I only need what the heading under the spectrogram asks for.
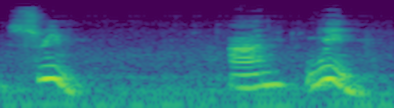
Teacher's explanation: We have w, bilabial semivowel, as in swim and win.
